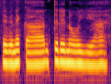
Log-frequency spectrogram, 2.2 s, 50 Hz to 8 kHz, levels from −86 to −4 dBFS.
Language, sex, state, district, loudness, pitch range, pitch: Chakma, female, Tripura, Dhalai, -13 LUFS, 170-185 Hz, 175 Hz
